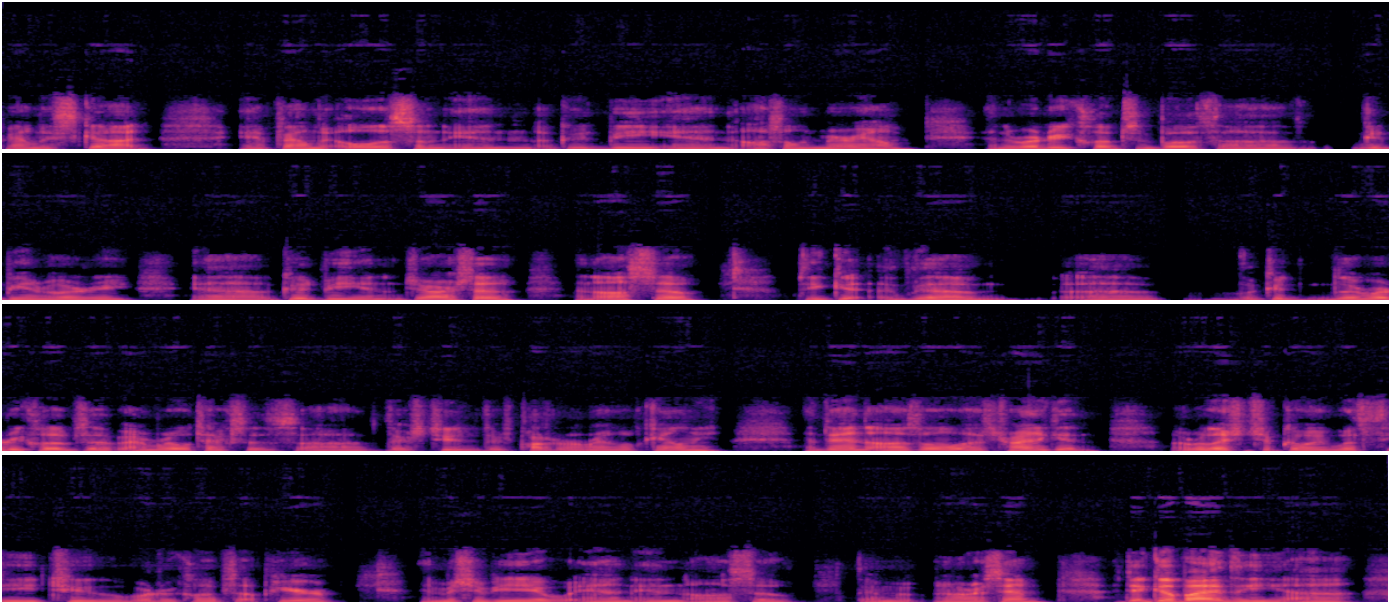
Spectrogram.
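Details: Adult man who says he has an audible speech impediment, with disfluent speech; speech impediment.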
